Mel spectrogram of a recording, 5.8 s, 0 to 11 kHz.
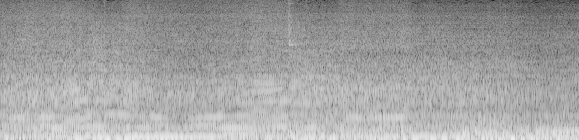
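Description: BMW E36 325i's straight-six engine heard from inside the car's cabin while driving on track. It runs loud and steady, its pitch falling and rising several times as the throttle comes off and goes back on.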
